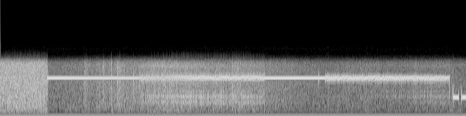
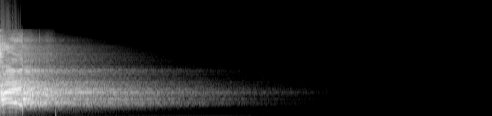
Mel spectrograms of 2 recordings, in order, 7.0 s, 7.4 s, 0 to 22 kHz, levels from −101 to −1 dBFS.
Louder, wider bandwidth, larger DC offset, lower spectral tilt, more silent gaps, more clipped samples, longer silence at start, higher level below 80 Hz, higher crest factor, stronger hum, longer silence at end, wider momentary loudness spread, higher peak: about the same, -17 LUFS vs -15 LUFS; second, 3.5 kHz vs 9.6 kHz; first, 0.6% vs under 0.1%; first, -7 dB/octave vs -1 dB/octave; neither; neither; about the same, 0 s vs 0 s; first, -64 dBFS vs -80 dBFS; second, 8 dB vs 22 dB; neither; second, 0 s vs 6 s; second, 3 LU vs 26 LU; second, -10 dBFS vs 0 dBFS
